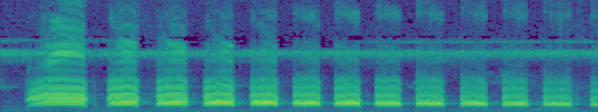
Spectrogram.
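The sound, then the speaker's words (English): A mangrove cuckoo on Key West gives a steady run of about a dozen harsh, guttural notes, evenly spaced, with nothing else audible around it. “Listening on Key West to mangrove cuckoos and gray kingbirds, you might imagine yourself in Cuba or the Bahamas”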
